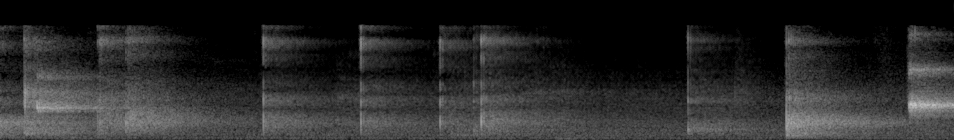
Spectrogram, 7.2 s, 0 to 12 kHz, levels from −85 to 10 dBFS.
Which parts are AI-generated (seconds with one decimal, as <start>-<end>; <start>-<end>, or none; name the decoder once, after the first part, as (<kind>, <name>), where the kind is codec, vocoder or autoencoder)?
1.8-5.7 (vocoder, Vocos)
